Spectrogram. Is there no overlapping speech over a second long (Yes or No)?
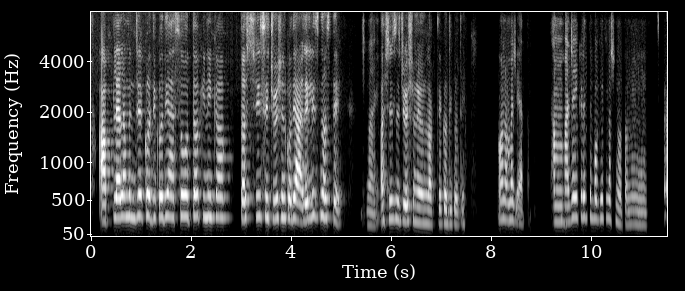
Yes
